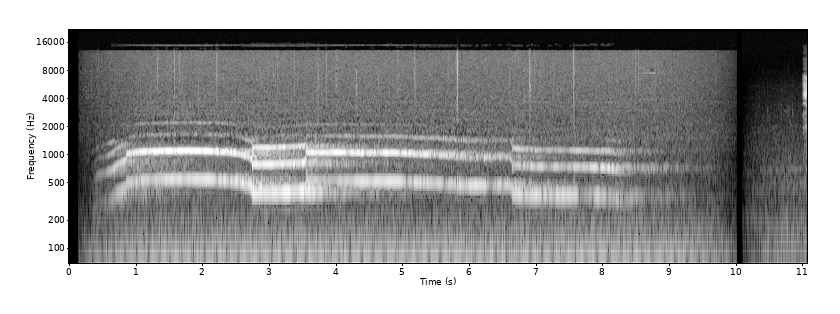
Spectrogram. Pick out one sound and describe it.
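A wolf howls long and slowly, its pitch sliding down.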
